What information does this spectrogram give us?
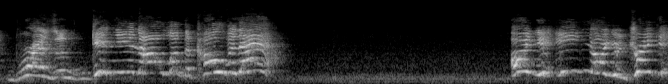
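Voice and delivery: high, fast disbelieving questions; incredulous. Retold or imitated. Speaker quizzing the masked couple at the beach, high and incredulous. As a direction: fire questions at them in disbelief, pitched high. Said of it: "I was like".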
